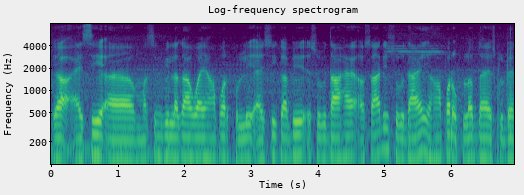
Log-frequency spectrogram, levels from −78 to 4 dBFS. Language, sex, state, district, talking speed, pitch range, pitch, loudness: Bhojpuri, male, Bihar, Saran, 190 wpm, 110-120 Hz, 115 Hz, -18 LUFS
